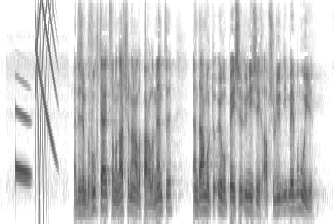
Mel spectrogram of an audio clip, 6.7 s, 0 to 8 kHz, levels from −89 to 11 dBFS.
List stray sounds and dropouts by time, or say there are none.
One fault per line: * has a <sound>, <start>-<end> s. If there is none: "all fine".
* has a chirp, 0.3-1.2 s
